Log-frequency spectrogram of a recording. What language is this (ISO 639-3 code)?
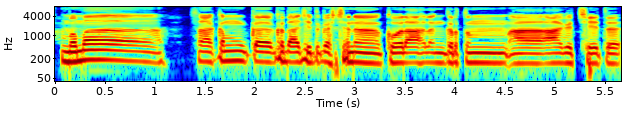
san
